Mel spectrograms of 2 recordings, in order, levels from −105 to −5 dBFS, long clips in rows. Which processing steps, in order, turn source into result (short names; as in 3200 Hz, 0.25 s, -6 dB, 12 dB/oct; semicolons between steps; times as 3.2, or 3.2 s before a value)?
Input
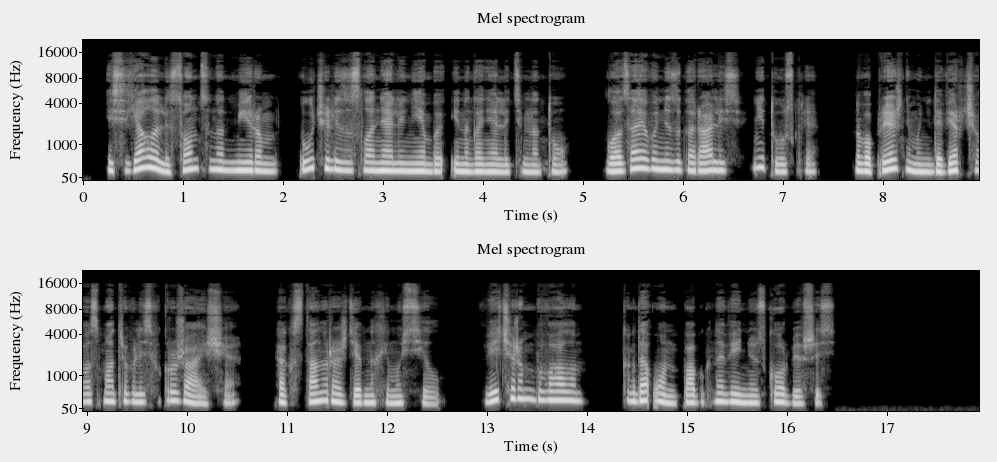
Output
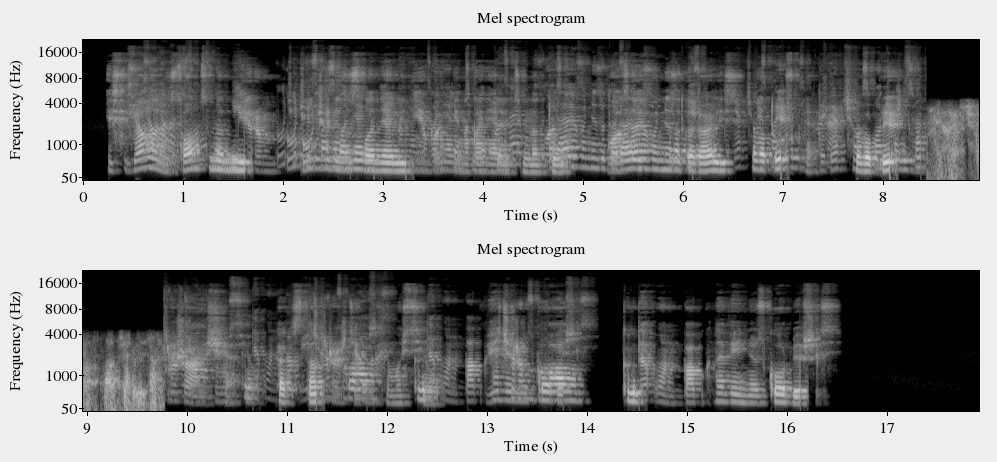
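LFO high-pass saw down 0.62 Hz 420–2100 Hz; echoes that change speed 0.195 s, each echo +3 st, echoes 2, each echo -6 dB; on a send at -8 dB: reverb, pre-delay 3 ms; 8.43–9.77 on the sum: LPC vocoder at 8 kHz whisper; three-band squash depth 40%; gain -6.5 dB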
